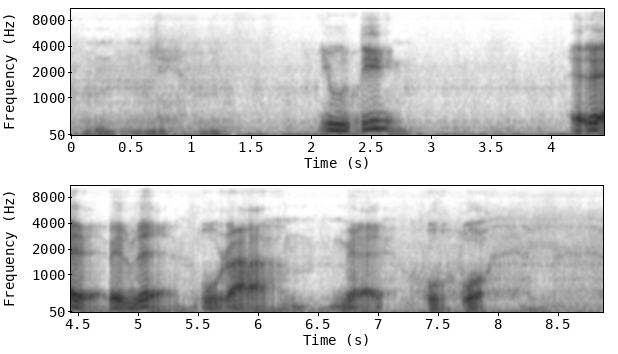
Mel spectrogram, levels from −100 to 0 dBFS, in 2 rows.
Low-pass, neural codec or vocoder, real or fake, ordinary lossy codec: 9.9 kHz; autoencoder, 22.05 kHz, a latent of 192 numbers a frame, VITS, trained on many speakers; fake; Opus, 24 kbps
